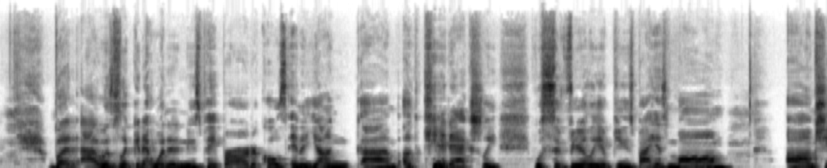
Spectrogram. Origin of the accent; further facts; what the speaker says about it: Buffalo, New York, United States; originally I am from Buffalo, New York, born and raised inner city of Buffalo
